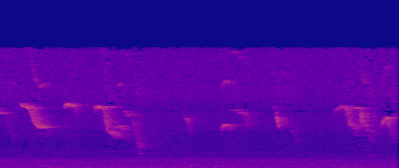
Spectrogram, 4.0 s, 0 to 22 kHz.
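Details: Wild nomadic family of smooth-coated otters in Singapore, two adults, one juvenile and six pups, on the morning of 6 July 2024 at 9.05am. High, thin descending chirps repeat irregularly over a steady low rumble of background noise.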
